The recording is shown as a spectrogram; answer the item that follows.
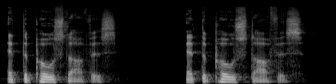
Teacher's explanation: We don't say bed or lest when we say them quickly. Listen to these actors reduce at to et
